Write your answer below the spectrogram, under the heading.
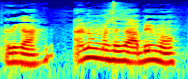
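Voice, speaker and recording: A woman's voice: low voice, a little fast, slight background noise. A woman chatting casually with her talking pet, coaxing it with teasing questions. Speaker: pet owner.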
